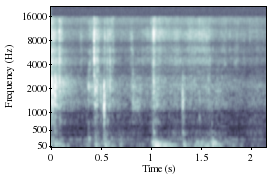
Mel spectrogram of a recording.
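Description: Papers being handled close to a desk microphone: faint rustling with a few small clicks and a soft low knock about a second in.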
